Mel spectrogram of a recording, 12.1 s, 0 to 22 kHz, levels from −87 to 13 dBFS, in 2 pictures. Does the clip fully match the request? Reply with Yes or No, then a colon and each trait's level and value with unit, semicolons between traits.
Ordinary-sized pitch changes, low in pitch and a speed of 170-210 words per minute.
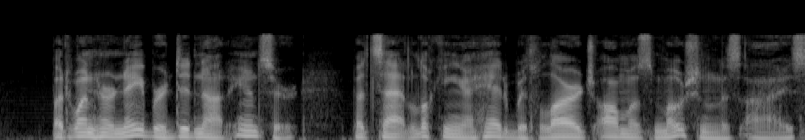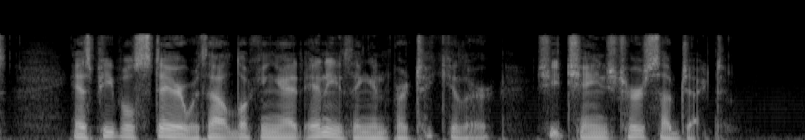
No: average, 4.6 semitones; very low, 95 Hz; average, 145 wpm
